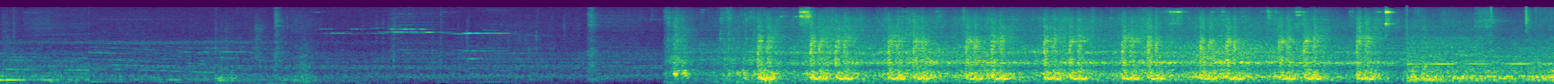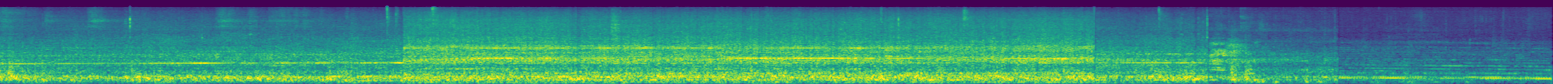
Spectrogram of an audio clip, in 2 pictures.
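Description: Electric local train heard from inside the carriage. It is fairly quiet at first with a whine sliding in pitch, then about seven seconds in it is suddenly loud, running fast with rapid rail clicks and a steady whine. Higher whine tones join for several seconds in the middle.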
